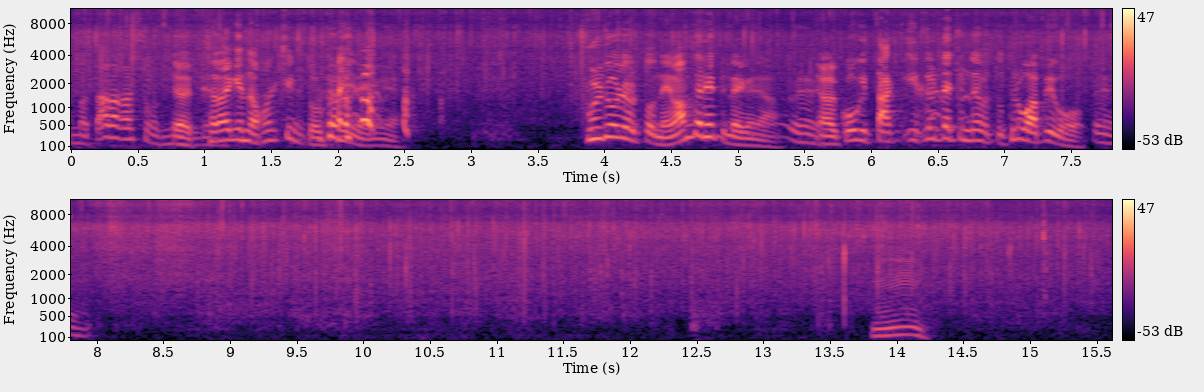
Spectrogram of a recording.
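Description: Food sizzles on a hot grill.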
